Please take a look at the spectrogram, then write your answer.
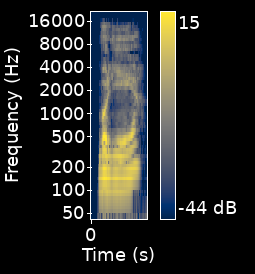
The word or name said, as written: Volierer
